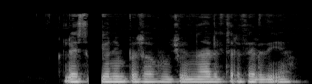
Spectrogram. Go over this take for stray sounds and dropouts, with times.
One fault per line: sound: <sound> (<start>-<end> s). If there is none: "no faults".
sound: dropout (0.9-1.0 s)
